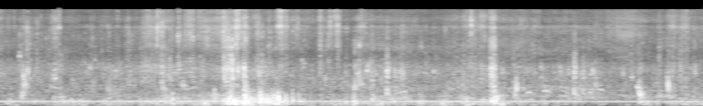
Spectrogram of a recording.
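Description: Small fishing boat's motor running with a steady low hum, with wind buffeting the microphone, loudest about two and a half seconds in, and a few scattered knocks.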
